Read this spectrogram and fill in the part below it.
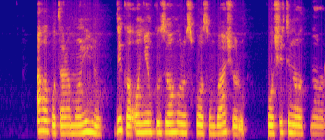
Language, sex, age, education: Igbo, female, 30-45, tertiary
